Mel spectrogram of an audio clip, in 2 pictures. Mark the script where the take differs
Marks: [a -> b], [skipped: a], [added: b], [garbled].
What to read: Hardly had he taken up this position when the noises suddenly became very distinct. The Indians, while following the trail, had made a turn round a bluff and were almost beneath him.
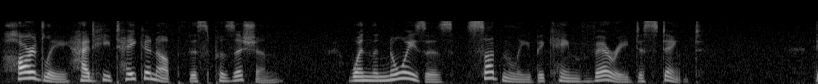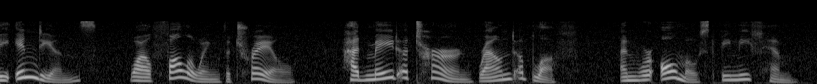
Hardly had he taken up this position when the noises suddenly became very distinct. The Indians, while following the trail, had made a turn round a bluff and were almost beneath him.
